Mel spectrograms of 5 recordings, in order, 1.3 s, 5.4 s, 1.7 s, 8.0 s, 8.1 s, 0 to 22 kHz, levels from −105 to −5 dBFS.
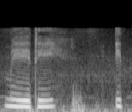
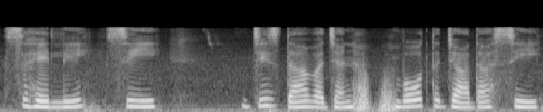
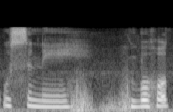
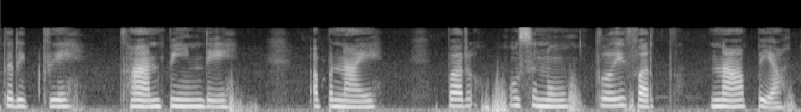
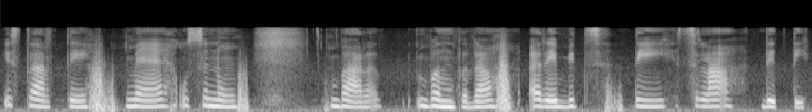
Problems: background sounds at intervals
